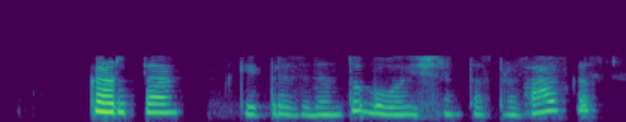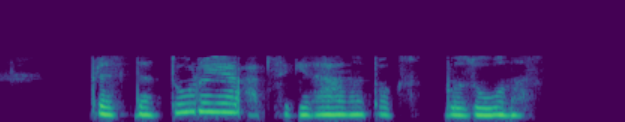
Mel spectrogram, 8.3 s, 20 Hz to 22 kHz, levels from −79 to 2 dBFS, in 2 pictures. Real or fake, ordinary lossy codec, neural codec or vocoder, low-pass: real; AAC, 16 kbps; none; 7.2 kHz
